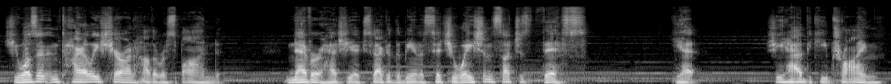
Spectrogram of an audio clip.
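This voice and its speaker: A man's voice: fairly low pitch, fairly even intonation, normal speed. A man narrating a dramatic scripted story as its storyteller. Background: music.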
